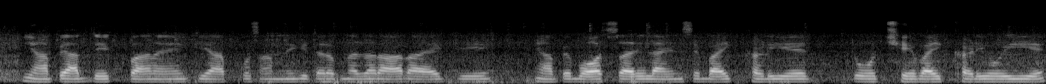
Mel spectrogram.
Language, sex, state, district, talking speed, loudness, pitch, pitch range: Hindi, male, Bihar, Jamui, 185 wpm, -23 LUFS, 130 Hz, 125-130 Hz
